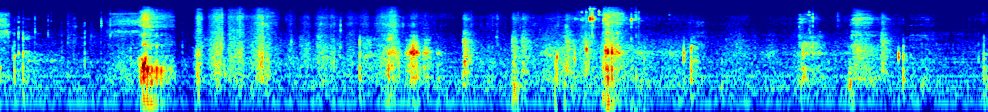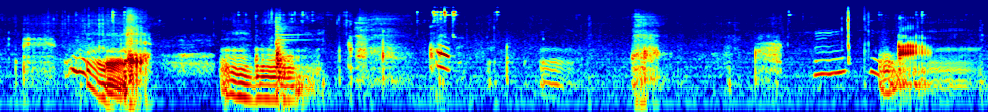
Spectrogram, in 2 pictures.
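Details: Two pet dogs, a miniature pinscher and a larger dog, playing indoors: scattered short growls and rough snarling bursts, some rising and falling, mixed with scuffling and thumps in a small room.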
